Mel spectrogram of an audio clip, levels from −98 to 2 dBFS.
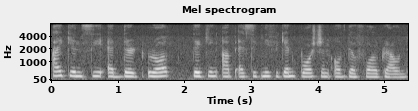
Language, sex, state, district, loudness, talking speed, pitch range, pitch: English, female, Nagaland, Kohima, -17 LUFS, 155 wpm, 190-215 Hz, 205 Hz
